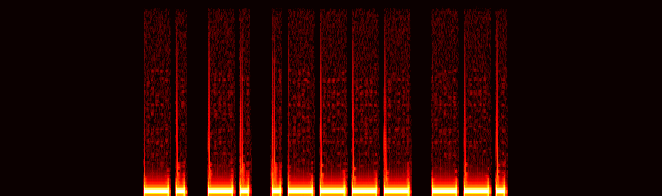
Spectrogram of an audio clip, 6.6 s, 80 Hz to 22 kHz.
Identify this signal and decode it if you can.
Morse code, heard as a keyed tone, about 15 wpm, 700 Hz. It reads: NN1G
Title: USA Call Signs - 4 Characters - Repeated 3x - 15wpm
